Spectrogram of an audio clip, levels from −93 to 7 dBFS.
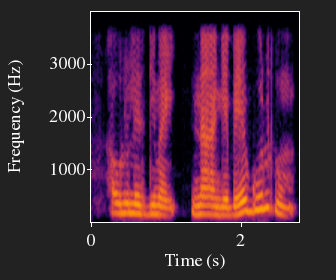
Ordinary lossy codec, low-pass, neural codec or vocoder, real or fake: none; 3.6 kHz; vocoder, 22.05 kHz, 80 mel bands, WaveNeXt; fake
